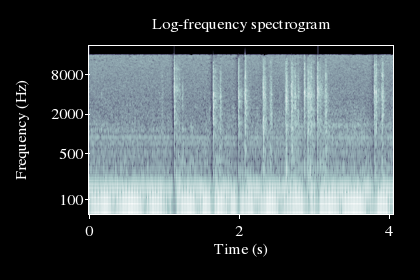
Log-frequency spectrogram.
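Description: Computer keyboard typing, clusters of sharp, close key clicks coming in irregular bursts over a steady low electrical hum.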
